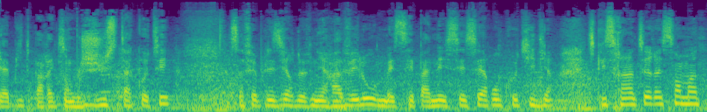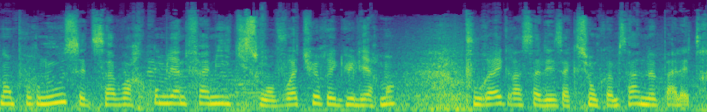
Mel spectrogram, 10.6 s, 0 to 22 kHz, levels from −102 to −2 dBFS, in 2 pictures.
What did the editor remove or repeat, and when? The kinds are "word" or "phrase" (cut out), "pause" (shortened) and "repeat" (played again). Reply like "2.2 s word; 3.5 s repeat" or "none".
none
